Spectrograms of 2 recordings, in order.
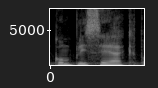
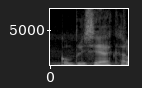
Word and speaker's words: Konplizeak: Sí, se pronunciaría Compliceac porque esa Z tendría un poco, estaría más cercana a la S que a la Z Compliseac, algo así. – Compliseac. – Eso es, está muy bien, así está muy bien.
